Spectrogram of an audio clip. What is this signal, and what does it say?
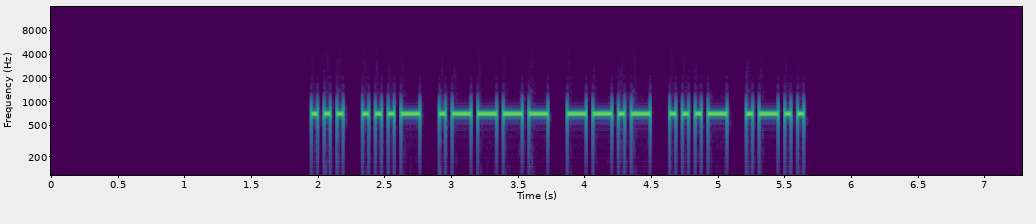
Morse code, heard as a keyed tone, about 25 wpm, 700 Hz. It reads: SV1QVL
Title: DXCC-100 Call Signs - 6 Characters - Repeated 2x - 25wpm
